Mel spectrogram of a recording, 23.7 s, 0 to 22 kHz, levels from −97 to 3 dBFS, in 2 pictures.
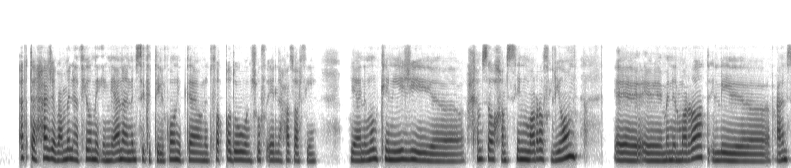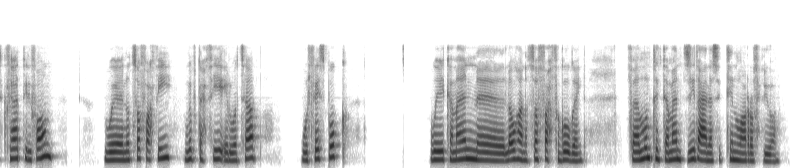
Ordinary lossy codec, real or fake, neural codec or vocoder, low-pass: none; fake; codec, 16 kHz, 2 kbps, FunCodec, trained on LibriTTS, 25 frames a second; 7.2 kHz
